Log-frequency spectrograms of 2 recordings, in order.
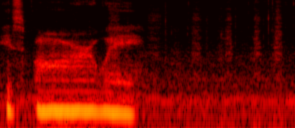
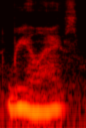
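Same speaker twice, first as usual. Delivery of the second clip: plain reading voice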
